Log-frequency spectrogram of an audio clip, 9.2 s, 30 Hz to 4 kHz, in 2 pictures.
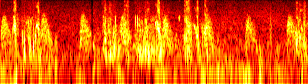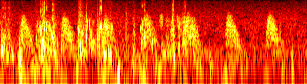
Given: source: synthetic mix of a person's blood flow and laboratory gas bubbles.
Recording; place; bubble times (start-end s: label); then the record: Doppler ultrasound of blood flow; subclavian vein
0.14-0.66 s: bubbles
1.42-1.95 s: bubbles
1.98-2.55 s: bubbles
2.66-3.23 s: bubbles
4.40-4.83 s: bubbles
4.92-4.97 s: bubbles
5.15-5.61 s: bubbles
5.75-6.33 s: bubbles
6.59-6.66 s: bubbles
6.70-6.83 s: bubbles
6.87-6.92 s: bubbles
7.00-7.62 s: bubbles
From the record:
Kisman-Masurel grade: 332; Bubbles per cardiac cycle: rolling drumbeat, 9 or more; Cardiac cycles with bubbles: 50 to 99%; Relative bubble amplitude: moderate (0.250 to 0.450); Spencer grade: 3 (all of the cardiac periods contain showers or single bubble signals, but not dominating or overriding the cardiac motion signals); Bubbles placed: anywhere in the cardiac cycle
